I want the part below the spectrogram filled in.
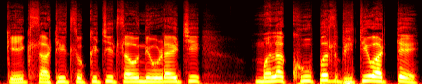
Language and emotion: Marathi, fearful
